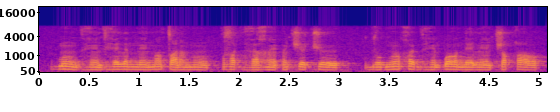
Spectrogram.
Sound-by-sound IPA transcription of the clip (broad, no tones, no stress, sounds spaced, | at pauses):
ɓ õ ɡʱ ɛ̃ dʱ ɛ l ɐ n ɛ̃ n ɐ̃ tˤ ɛ ɾ õ ɡ õ | zˤ ə ɡʱ ɐ ʁ ɛ̃ ʔ ɐ̃ t͡ʃ ə˞ t͡ʃ ɵ | d o ɡ õ χ ɵ ɡʱ ɛ̃ ɓ ɔ n ɛ l ɛ̃ t͡ʃ ɔ q ɔ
